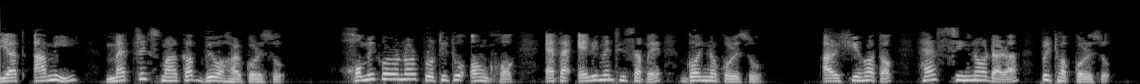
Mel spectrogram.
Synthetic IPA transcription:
ijatami | mɛtɹiksmaɹkap̚bebɔɦaɹkoɹisʊ̰̃ | xomikɔɹɔnɔɹpɹotitʊʔɔŋxɔk̚ | ɛtaʔelimenthisapɛɡɔjnːɔkoɹisʊ̰̃ | a̰ɹuxiɦɔtɔk̚ | hɛsiɦnɔɹdaɹa | pɹitʰɔkːoɹisʊ̰̃

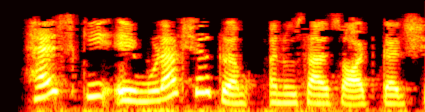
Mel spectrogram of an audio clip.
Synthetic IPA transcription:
hɛskiʔemuɽakɕəɾkɾəmənusaɾsɔɾʈkəɾɕ

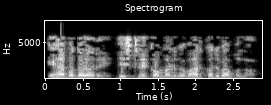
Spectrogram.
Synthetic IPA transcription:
eɦabɔd̪ɔɭɔɾḛhisʈɔɾikɔmaɳɖbjɔbɔɦaɾɔkɔɾibabʱolɔ̰

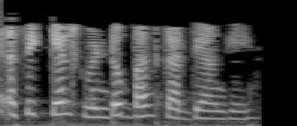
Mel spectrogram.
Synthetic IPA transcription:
əsĩːkɪlkʋɪ̃ɳɖoːbə̃nd̪̚kəɾd̪eːãːŋɡeː

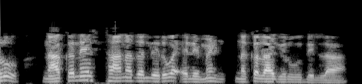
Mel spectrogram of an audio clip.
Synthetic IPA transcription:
ɾu | naːkɐneːst̪ʰaːnɐd̪ɐlːiɾuʋɐʔeleme̞ɳʈ̚nɐkɐlaːɡiɾuʋud̪ilːɐ̰

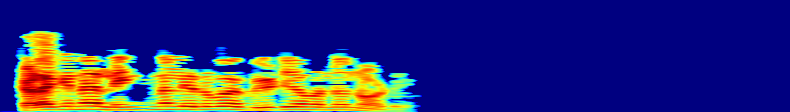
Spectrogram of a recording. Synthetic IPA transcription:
kɐɭɐɡinɐliŋknɐlːiɾuʋɐʋiːɽijoːʋɐnːuno̰ːɽi

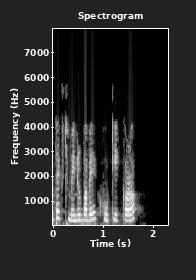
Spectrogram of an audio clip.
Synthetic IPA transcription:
ntɛkstmenubabɛxuklikːɔɹɔk̚

